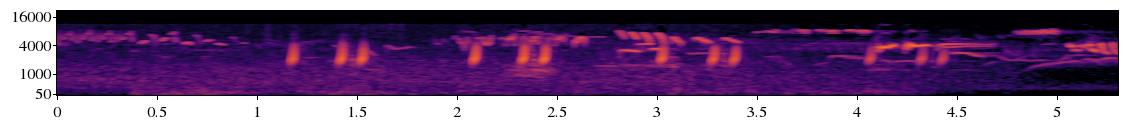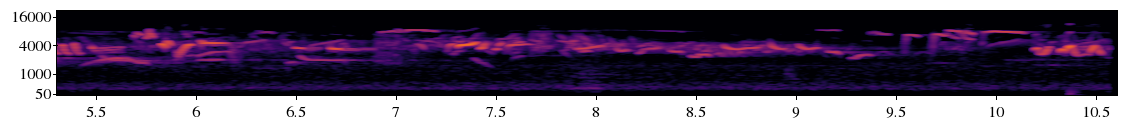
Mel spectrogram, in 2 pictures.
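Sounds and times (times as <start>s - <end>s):
light background hiss: 0.0s - 4.7s
birdsong with chirps and trills: 0.0s - 10.6s.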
